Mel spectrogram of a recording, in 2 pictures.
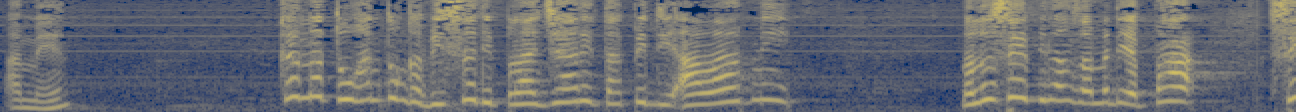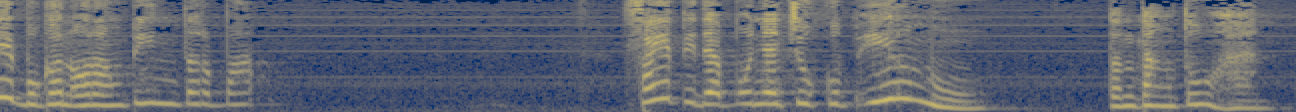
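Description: A woman's voice: high voice, lively intonation, normal speed, long pauses. A middle-aged woman from Indonesia preaching a sermon, telling a story with laughter and acting out voices.

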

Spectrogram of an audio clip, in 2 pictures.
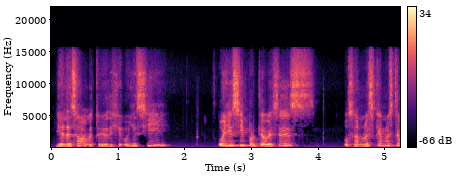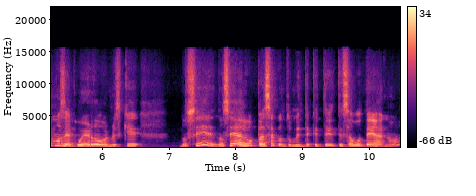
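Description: A woman's voice: high-pitched, moderate pace. A woman in her thirties with a Mexican accent, chatting casually and telling personal stories, acting out what others said. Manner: animated storyteller acting out quoted voices. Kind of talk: casual chat.

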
